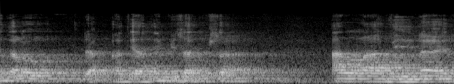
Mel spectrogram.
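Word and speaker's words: الَّذِينَ: Alladzina itu untuk nulisnya membacanya bisa ditulis baca alat zina. Terus alladzina kan aladin terus diberi zatan zina, alat zina, pada alladzina yu'minuna billahi wa alladzina yuqimuna rusak.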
